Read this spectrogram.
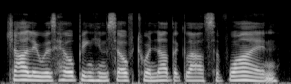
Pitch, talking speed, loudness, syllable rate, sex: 185 Hz, 185 wpm, -15 LUFS, 5.1 syllables/s, female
